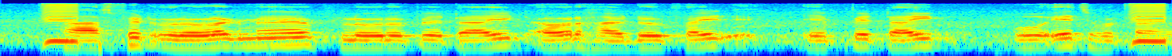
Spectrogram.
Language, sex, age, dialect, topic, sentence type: Hindi, male, 18-24, Awadhi Bundeli, agriculture, statement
